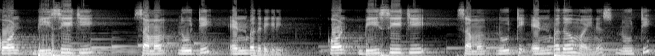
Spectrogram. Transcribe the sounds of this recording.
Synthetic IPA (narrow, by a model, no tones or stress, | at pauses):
koːnbiːsid͡ʑi | sɐmɐmnuːtːieɳbɐðɨɖiɡɾi | koːnbisid͡ʑi | sɐmɐmnuːtːiʔeɳbɐðɨmɐjnɐsnuːtːi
